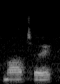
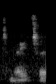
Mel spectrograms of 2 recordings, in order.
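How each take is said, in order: First: It is said with a British pronunciation. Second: It is said with an American pronunciation. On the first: "So I say tomato" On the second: "they say tomato"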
